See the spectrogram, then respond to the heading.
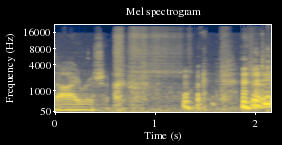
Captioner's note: Ryan laughing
